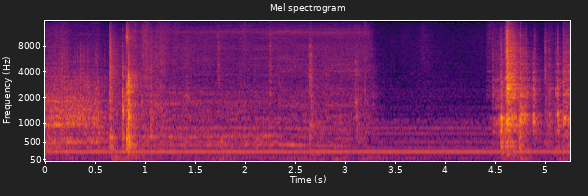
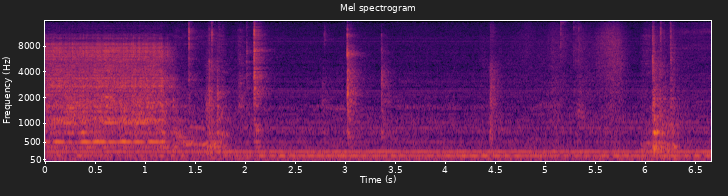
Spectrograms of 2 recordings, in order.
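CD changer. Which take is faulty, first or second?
second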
